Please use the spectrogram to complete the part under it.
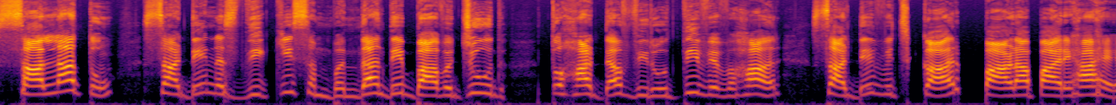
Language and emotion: Punjabi, angry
